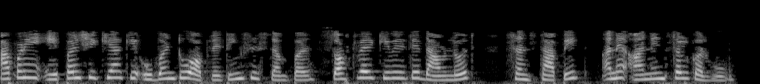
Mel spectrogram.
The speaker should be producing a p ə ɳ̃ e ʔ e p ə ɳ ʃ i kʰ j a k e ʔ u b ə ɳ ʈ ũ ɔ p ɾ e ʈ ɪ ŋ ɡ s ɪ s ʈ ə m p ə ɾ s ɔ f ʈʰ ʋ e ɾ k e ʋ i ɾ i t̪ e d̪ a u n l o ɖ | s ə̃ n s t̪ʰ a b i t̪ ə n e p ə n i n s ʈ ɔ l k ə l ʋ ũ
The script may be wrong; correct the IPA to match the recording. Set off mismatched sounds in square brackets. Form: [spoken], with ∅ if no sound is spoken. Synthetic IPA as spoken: a p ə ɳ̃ e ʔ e p ə ɳ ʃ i kʰ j a k e ʔ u b ə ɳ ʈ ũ ɔ p ɾ e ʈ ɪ ŋ ɡ s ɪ s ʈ ə m p ə ɾ s ɔ f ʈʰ ʋ e ɾ k e ʋ i ɾ i t̪ e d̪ a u n l o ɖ | s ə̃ n s t̪ʰ a [p] i t̪ ə n e [ʔ] ə n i n s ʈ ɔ l k ə [ɾ] ʋ ũ

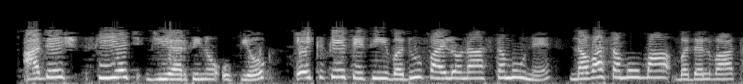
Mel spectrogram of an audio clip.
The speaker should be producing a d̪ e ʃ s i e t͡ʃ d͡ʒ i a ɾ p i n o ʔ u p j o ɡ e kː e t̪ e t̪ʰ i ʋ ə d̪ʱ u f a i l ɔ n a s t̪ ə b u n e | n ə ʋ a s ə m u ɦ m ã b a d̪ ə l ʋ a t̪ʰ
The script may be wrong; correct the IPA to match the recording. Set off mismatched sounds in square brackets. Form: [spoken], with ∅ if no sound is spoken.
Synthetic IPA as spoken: a d̪ e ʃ s i e t͡ʃ d͡ʒ i a ɾ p i n o ʔ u p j o ɡ e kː e t̪ e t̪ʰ i ʋ ə d̪ʱ u f a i l [o] n a s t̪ ə [m] u n e | n ə ʋ a s ə m u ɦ m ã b [ə] d̪ ə l ʋ a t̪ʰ

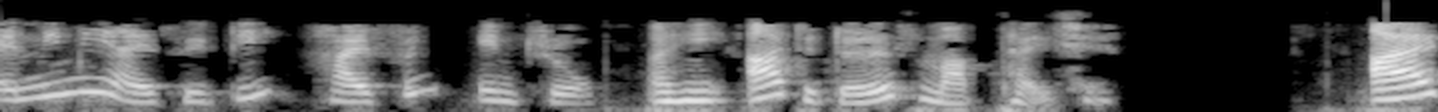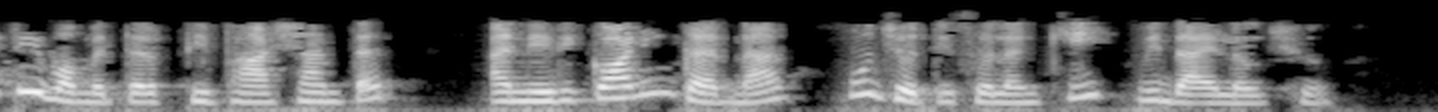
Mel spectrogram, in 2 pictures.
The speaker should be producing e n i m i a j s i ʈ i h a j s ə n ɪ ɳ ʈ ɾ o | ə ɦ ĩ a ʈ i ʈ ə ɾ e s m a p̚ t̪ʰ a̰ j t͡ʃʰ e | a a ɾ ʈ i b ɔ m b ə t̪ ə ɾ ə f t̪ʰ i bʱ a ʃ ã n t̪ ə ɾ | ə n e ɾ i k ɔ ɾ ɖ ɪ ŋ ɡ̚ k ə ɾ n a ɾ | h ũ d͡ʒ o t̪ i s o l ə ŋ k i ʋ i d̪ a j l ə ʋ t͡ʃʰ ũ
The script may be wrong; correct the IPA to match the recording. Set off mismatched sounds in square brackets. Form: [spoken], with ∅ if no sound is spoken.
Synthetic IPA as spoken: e n i m i a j s i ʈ i h a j [f] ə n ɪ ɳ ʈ ɾ o | ə ɦ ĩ a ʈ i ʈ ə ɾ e s m a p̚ t̪ʰ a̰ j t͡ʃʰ e | a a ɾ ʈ i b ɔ m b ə t̪ ə ɾ ə f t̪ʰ i bʱ a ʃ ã n t̪ ə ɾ | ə n e ɾ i k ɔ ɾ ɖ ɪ ŋ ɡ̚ k ə ɾ n a ɾ | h ũ d͡ʒ o t̪ i s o l ə ŋ k i ʋ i d̪ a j l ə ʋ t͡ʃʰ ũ

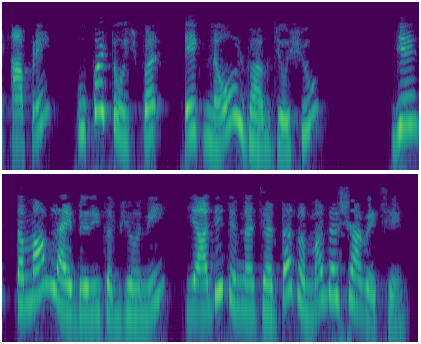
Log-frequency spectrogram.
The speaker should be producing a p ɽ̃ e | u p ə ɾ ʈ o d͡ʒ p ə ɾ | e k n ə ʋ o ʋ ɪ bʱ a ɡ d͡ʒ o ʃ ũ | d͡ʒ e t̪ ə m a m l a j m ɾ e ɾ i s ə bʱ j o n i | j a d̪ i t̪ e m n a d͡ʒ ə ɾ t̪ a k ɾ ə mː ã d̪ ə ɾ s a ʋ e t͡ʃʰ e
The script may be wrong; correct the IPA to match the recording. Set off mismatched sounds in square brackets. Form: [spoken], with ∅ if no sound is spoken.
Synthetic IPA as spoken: a p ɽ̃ e | u p ə ɾ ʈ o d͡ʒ p ə ɾ | e k n ə ʋ o ʋ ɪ bʱ a ɡ d͡ʒ o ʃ ũ | d͡ʒ e t̪ ə m a m l a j [b] ɾ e ɾ i s ə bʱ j o n i | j a d̪ i t̪ e m n a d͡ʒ ə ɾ t̪ a k ɾ ə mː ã d̪ ə ɾ [ʃ] a ʋ e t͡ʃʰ e

